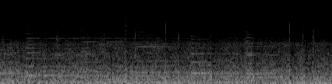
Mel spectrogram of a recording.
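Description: A train in the video game Anachronox gives a steady low rumbling drone with faint rhythmic clicks on top, continuous and even throughout.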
